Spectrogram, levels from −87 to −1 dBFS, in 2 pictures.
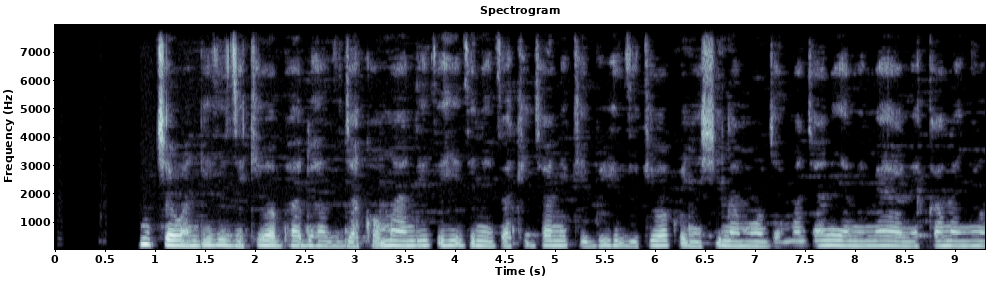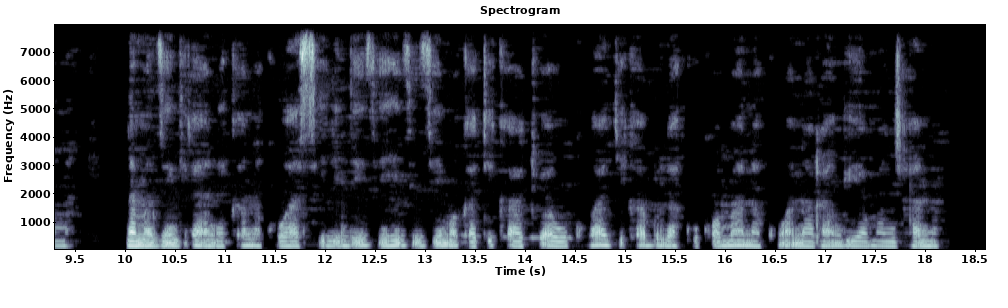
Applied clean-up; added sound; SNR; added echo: none; none; none; none.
